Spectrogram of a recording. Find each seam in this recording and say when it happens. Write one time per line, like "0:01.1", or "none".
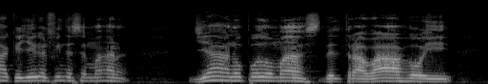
none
